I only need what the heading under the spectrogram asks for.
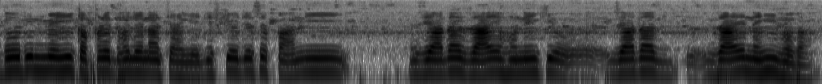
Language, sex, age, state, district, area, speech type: Urdu, male, 60+, Telangana, Hyderabad, urban, spontaneous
